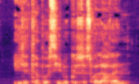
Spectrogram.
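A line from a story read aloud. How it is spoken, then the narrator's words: Murmured. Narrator (French): murmura-t-il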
